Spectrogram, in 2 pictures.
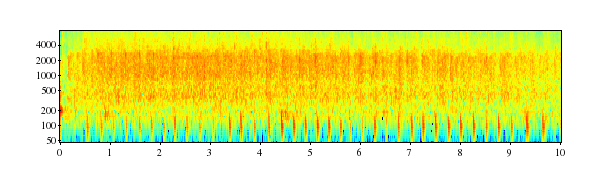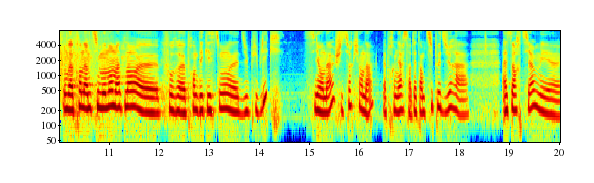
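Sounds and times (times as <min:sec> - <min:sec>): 
audience applause: 0:00.0 - 0:10.8
speech: 0:10.1 - 0:14.5, 0:15.1 - 0:20.0.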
